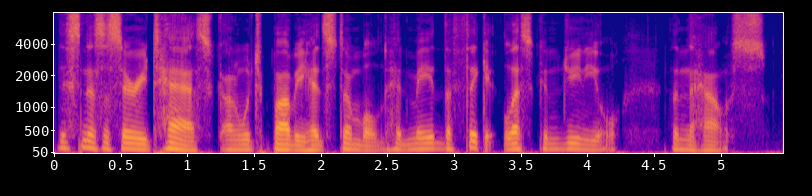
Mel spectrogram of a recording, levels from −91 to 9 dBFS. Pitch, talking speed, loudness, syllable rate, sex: 110 Hz, 185 wpm, -19 LUFS, 5.4 syllables/s, male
